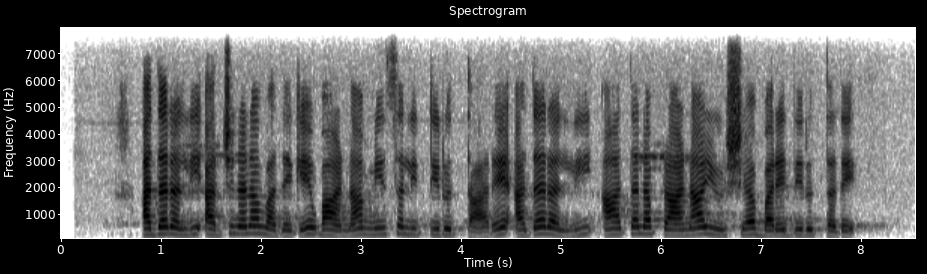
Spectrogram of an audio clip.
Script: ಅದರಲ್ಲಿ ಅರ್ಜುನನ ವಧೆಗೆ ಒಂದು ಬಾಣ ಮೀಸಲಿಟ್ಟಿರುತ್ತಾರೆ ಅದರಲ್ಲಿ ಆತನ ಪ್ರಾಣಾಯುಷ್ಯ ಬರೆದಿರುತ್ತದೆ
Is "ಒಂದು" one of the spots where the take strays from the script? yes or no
yes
